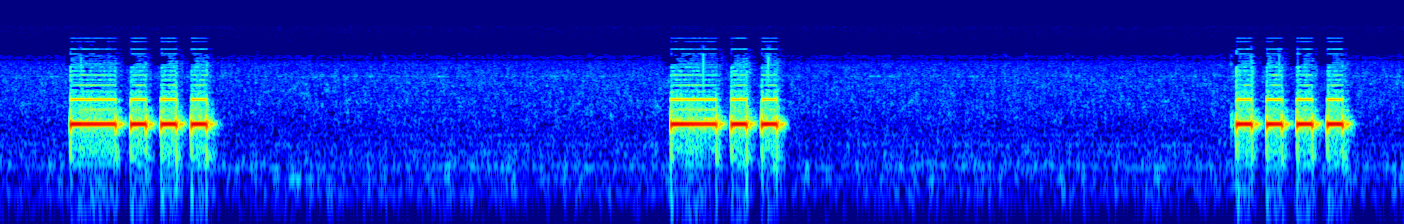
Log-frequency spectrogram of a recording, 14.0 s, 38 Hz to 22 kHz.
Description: Morse code, heard as a keyed tone, about 8 wpm, 650 Hz. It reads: B D H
